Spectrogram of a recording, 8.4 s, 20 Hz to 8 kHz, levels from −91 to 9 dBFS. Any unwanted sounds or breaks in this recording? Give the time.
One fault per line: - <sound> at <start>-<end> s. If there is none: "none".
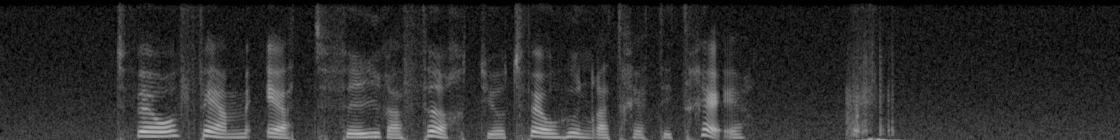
- squeak at 6.3-6.9 s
